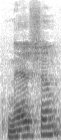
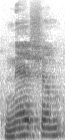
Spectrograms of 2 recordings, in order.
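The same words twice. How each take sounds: First: "national." said with a short "네", the a kept short; short first vowel. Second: "national" with a short "네" first syllable, not "네이"; short first vowel. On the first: Teacher repeats "national." with the short "네" for students. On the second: Teacher models the shortened vowel in "national" for the class. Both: Shown as a demonstration. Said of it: "이때 발음이 네하고 단모음이 됩니다".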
